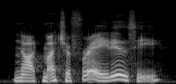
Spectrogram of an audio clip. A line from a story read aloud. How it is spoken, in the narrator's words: asked the Earl dryly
